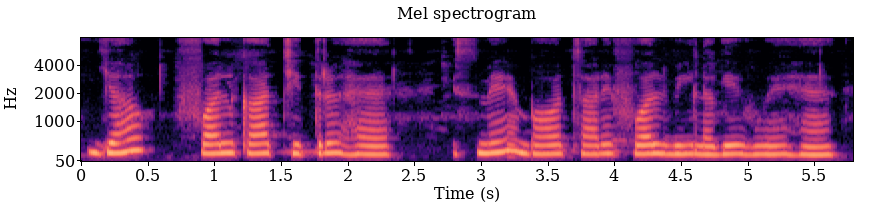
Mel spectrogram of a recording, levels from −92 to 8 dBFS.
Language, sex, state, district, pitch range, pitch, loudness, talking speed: Hindi, female, Jharkhand, Deoghar, 200-235 Hz, 215 Hz, -17 LUFS, 135 wpm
